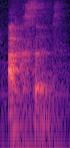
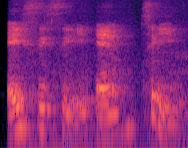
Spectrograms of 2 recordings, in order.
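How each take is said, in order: First: Said in the usual way. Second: "A C C E N T" spelled one letter at a time. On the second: Shown as a demonstration. Host spelling the topic word out for viewers, letter by letter.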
